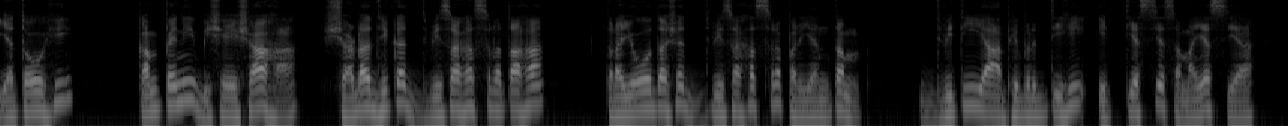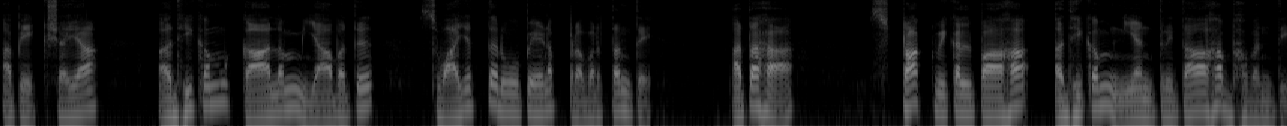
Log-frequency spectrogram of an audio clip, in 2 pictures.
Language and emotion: Sanskrit, neutral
